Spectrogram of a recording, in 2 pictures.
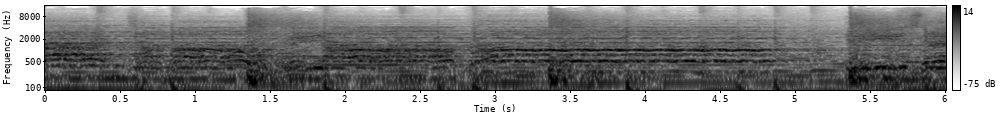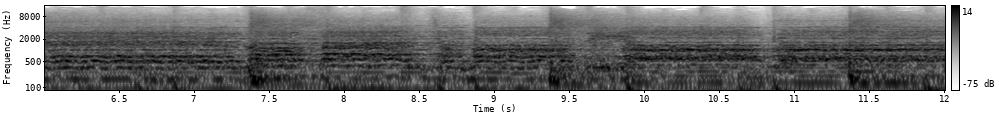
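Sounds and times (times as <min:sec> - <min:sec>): choir singing held chords: 0:00.0 - 0:12.0
instrumental accompaniment: 0:00.0 - 0:12.0.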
